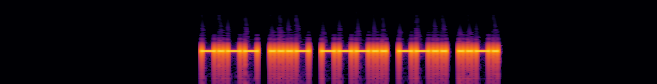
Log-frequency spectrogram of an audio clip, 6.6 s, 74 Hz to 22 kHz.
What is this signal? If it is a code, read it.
Morse code, heard as a keyed tone, about 28 wpm, 700 Hz. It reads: YV8ZF
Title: DXCC-100 Call Signs - 5 Characters - 28wpm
